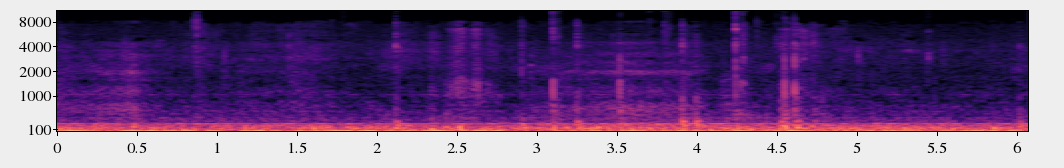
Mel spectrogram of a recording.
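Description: A steady low rumble in the background, with a run of small sharp clicks from about two to five seconds in as pliers and a metal axle pin with toy wheels are handled.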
